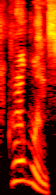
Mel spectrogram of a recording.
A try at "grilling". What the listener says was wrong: happened to the G? Grilling. second G.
